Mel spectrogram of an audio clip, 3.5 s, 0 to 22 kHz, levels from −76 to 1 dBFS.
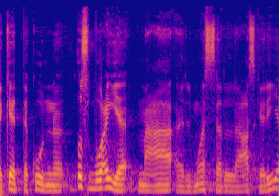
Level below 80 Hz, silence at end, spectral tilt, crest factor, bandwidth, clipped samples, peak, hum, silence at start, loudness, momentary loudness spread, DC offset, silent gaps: -54 dBFS; 0 s; -4 dB/octave; 18 dB; 19.5 kHz; under 0.1%; -4 dBFS; none; 0 s; -20 LUFS; 9 LU; under 0.1%; none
